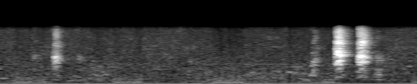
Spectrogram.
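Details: Siberian Husky puppy playing on a bed before bedtime: one faint yip early, then a quick pair of sharp, high barks near the end, with a quiet room hiss in between.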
